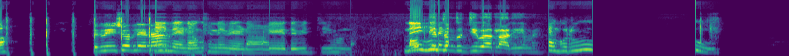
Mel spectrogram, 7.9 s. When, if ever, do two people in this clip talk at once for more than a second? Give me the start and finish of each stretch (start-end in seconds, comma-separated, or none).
4.2-5.4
